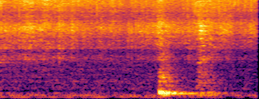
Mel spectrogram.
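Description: Tomatoes drop into a pan of frying mussel (kallummakkaya) masala: a steady, moderate sizzle swells into a brief louder hiss and crackle as they land, then settles back.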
